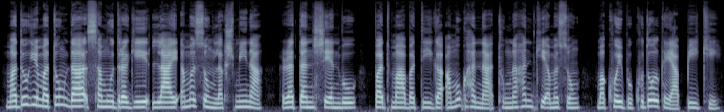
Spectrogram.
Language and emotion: Manipuri, neutral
